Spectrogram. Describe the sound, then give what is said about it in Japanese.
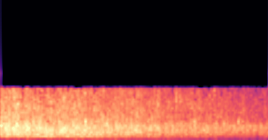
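A steady, dense wash of sampled applause sound effect, many small claps blurring into a continuous hiss with no voices over it, holding at an even loudness for the full four seconds, thin and slightly tinny like a canned sample. “ちなみにこの拍手は、大公開時代から音を、サンプリングしてますので、非常にしょぼい拍手ではございます。”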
